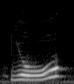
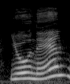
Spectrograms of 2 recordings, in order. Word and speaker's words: 요: 요는 먼저 이를 소리내다가 바로 이어서 오를 소리내며 발음합니다. 이와 오를 순서대로 빠르게 말해요. 요는 먼저 위에서 아래로 2번 쓰고 왼쪽에서 오른쪽으로 씁니다.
